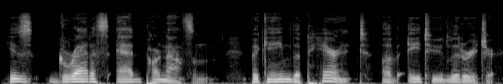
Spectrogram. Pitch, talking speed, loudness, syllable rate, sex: 105 Hz, 120 wpm, -20 LUFS, 5.4 syllables/s, male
